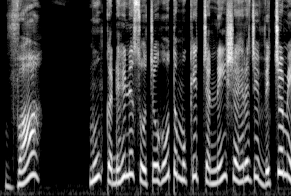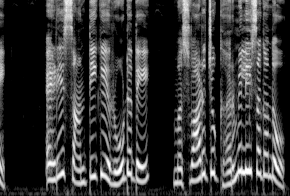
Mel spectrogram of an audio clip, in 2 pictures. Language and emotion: Sindhi, surprised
